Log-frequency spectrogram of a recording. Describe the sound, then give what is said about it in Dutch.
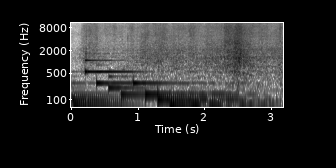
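Rough sea on a ship waiting offshore, with high waves and a cold, strong wind of force five to six: a dense, steady roar of surf and wind. A short sequence of stepped tones sounds over the first second and a half. “Met hoge golven en een koude, straffe wind. Mensen zitten er nu echt doorheen. We hebben windkracht 5, 6 en het water spat nu op.”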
